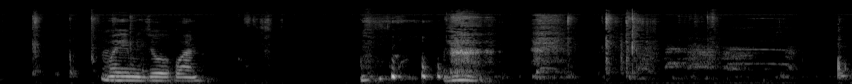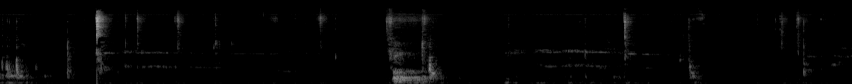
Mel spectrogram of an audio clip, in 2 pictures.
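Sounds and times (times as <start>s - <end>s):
crunching and chewing fruit: 0.3s - 1.2s, 5.7s - 17.0s.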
